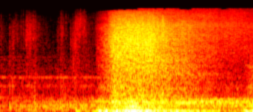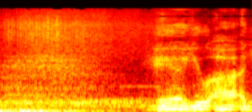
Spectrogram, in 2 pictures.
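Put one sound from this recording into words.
A magical portal whooshes loudly.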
